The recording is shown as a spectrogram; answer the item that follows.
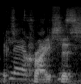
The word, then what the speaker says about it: Chrysis: It's Crisis, Crisis, but it's spelled C-H-R-Y-S-I-S.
